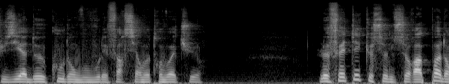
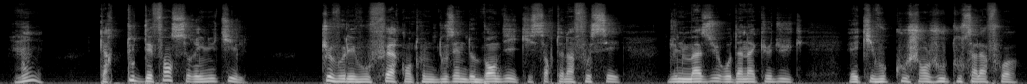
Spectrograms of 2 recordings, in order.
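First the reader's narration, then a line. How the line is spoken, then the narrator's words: Exclaiming. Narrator (French): s'écria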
